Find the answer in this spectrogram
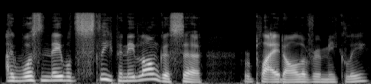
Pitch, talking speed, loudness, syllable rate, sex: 155 Hz, 180 wpm, -18 LUFS, 5.7 syllables/s, male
